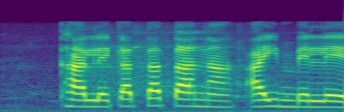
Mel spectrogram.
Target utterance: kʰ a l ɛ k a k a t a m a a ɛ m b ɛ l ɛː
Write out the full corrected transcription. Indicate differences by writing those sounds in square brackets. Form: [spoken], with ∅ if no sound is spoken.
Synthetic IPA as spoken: kʰ a l ɛ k a [t] a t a [n] a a [i] m b ɛ l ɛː

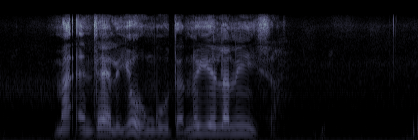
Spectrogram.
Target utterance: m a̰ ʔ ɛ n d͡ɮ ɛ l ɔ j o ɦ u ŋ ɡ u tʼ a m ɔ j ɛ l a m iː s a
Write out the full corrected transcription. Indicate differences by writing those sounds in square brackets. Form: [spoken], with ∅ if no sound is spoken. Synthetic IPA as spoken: m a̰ ʔ ɛ n d͡ɮ ɛ l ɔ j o ɦ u ŋ ɡ u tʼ a [n] ɔ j ɛ l a [n] iː s a

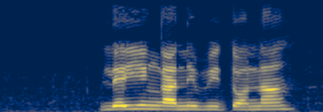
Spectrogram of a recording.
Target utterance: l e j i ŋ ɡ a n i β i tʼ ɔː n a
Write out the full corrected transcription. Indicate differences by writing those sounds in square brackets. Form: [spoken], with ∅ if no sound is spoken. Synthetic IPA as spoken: l e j i ŋ ɡ a n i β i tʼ [ɔ] n a

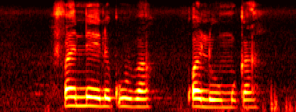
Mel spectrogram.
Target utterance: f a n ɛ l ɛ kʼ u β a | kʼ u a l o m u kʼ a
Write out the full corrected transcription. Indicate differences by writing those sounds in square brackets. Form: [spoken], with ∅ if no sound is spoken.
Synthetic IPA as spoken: f a n ɛ l ɛ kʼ u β a | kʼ [w] a l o m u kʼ a

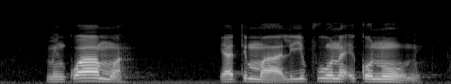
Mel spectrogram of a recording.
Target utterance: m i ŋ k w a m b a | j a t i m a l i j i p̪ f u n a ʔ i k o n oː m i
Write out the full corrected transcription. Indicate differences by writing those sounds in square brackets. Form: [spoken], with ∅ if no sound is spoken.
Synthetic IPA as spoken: m i ŋ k w a m [w] a | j a t i m a l i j i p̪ f u n a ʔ i k o n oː m i

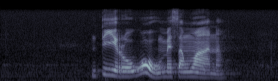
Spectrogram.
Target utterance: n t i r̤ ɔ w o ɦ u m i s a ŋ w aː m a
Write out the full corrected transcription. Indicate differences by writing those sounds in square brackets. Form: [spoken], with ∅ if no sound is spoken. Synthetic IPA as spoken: n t i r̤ ɔ w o ɦ u m [ɛ] s a ŋ w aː [n] a

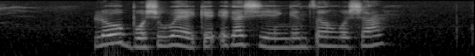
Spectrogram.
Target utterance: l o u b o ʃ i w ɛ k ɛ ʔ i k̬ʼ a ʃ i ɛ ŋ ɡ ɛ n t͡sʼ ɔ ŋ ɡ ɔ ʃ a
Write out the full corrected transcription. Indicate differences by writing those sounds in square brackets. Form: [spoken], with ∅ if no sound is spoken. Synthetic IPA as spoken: l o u b o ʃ i w ɛ k ɛ ʔ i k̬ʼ a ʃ i ɛ ŋ ɡ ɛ n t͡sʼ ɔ ŋ ɡ ɔ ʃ a

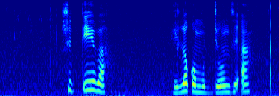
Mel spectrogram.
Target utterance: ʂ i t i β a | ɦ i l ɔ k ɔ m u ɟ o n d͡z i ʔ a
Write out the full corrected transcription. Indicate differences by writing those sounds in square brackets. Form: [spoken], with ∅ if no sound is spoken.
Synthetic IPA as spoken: ʂ i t i β a | ɦ i l ɔ k ɔ m u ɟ o n d͡z i ʔ a

